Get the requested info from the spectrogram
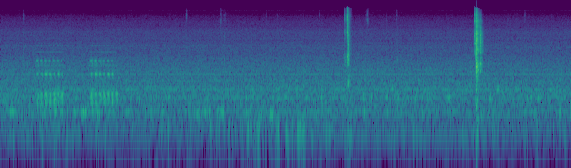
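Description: Small screwdriver working at a laptop's display panel while the webcam cable connector is pressed into place: two short buzzy rattles near the start, then two sharp clicks about five and seven seconds in, the second the loudest.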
